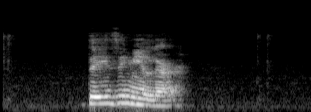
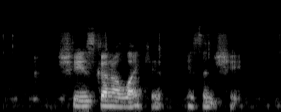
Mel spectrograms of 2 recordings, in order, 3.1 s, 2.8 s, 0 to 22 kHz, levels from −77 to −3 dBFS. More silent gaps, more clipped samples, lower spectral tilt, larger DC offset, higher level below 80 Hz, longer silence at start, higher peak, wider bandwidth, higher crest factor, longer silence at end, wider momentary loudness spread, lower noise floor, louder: neither; neither; first, -6.5 dB/octave vs -5 dB/octave; neither; first, -58 dBFS vs -72 dBFS; first, 0.9 s vs 0.6 s; first, -2 dBFS vs -12 dBFS; second, 7.6 kHz vs 9.6 kHz; about the same, 18 dB vs 20 dB; first, 1.3 s vs 0.45 s; second, 9 LU vs 18 LU; about the same, -59 dBFS vs -59 dBFS; first, -15 LUFS vs -30 LUFS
